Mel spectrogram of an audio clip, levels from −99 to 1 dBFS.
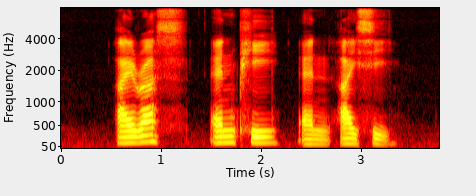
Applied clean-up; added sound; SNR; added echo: none; none; none; none.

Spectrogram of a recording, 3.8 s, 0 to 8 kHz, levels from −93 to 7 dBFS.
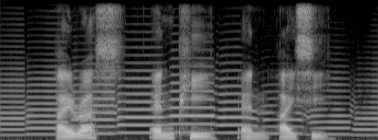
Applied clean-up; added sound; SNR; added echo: none; Trumpet; 9 dB; none.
